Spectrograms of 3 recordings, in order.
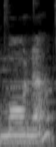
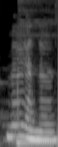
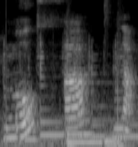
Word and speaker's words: Moana: Mona? Moana. They hear Milana. Okay, so how do you say your name correctly? Mo-a-na. A, not e. Moana.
